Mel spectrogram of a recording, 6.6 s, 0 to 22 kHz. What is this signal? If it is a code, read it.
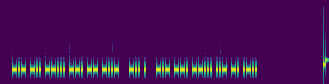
Morse code, heard as a keyed tone, about 40 wpm, 690 Hz. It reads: KD7GMX DE KG7UNL
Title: USA Callsign DE Callsign - 6 Characters - 40wpm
